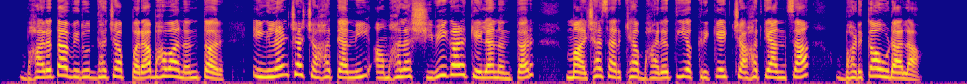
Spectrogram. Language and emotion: Marathi, angry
